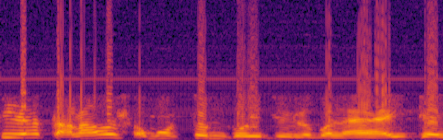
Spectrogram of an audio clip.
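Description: Speech only: a caller talking in Bengali over a telephone line, with a steady electrical hum under the voice.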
